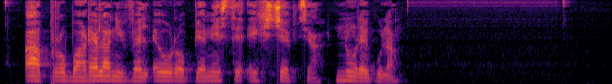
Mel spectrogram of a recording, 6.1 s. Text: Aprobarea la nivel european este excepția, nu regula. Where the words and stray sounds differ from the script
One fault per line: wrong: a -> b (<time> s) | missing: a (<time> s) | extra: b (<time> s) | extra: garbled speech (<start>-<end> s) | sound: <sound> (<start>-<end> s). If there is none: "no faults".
no faults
